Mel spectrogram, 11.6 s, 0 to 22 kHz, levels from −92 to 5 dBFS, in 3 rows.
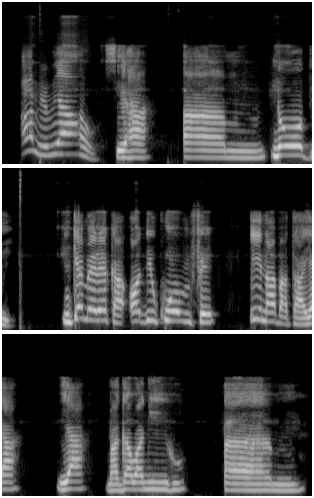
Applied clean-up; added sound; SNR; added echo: neural mask model DeepFilterNet 3.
